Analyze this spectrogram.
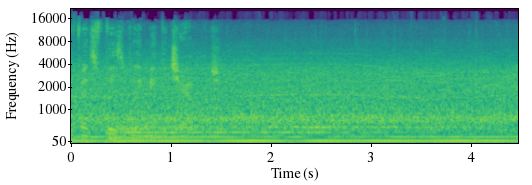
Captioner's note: crowd roaring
